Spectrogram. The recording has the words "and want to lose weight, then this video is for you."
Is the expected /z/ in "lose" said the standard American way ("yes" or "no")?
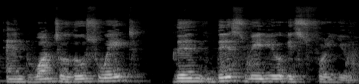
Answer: no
